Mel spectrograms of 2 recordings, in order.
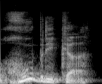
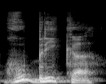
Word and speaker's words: rubrica: bem se você falou rúbrica você pronunciou errado a pronúncia dessa palavra não é rúbrica essa palavra não é proparoxítona a pronúncia é rubrica ó separei as sílabas sílaba forte é o bri rubrica rubrica Essa é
